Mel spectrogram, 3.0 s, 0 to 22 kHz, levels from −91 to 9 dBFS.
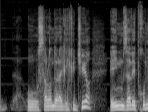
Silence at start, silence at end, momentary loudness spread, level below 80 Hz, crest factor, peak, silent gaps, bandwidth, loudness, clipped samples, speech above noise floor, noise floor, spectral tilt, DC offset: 0 s; 0 s; 8 LU; -56 dBFS; 14 dB; -8 dBFS; none; 18 kHz; -21 LUFS; under 0.1%; 27 dB; -46 dBFS; -5 dB/octave; under 0.1%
